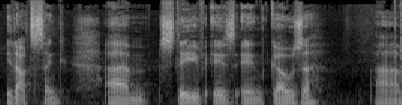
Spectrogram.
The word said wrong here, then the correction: Gozo: Gozo. – I keep saying it wrong, don't I? Gozo. Gozo.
